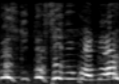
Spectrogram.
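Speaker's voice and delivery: very high, very loud, shrill, heated shouting. Speaker retells friends shouting at each other in a car while André honked, retelling a yell. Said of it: "a gente começou no carro a gritar".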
